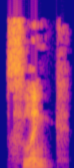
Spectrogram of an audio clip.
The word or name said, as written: slink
